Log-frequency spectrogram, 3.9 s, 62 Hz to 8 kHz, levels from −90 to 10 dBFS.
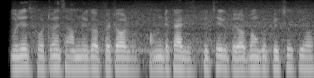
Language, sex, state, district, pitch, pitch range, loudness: Hindi, male, Madhya Pradesh, Katni, 115 Hz, 115-120 Hz, -18 LUFS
